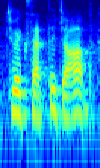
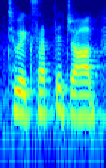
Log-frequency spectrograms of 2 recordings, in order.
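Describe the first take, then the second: Both takes have the same delivery.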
